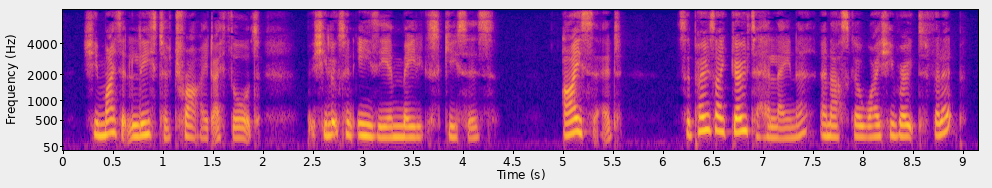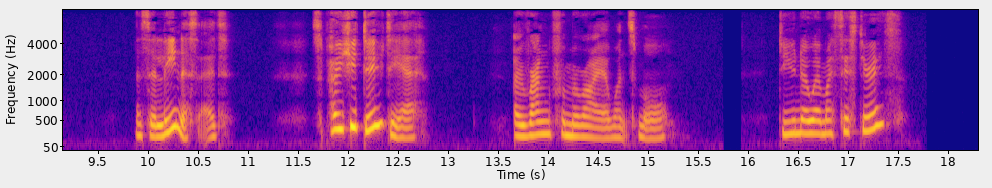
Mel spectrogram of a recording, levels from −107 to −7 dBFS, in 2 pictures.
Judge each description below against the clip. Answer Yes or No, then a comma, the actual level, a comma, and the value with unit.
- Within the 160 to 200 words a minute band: Yes, average, 165 wpm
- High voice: Yes, high, 215 Hz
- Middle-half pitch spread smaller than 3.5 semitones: No, wide, 5.4 semitones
